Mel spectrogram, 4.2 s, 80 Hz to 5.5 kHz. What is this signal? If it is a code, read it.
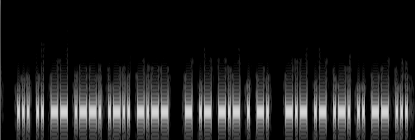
Morse code, heard as a keyed tone, about 50 wpm, 600 Hz. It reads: SIMPLY TAKEN KARIMS
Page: Never 49wpm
